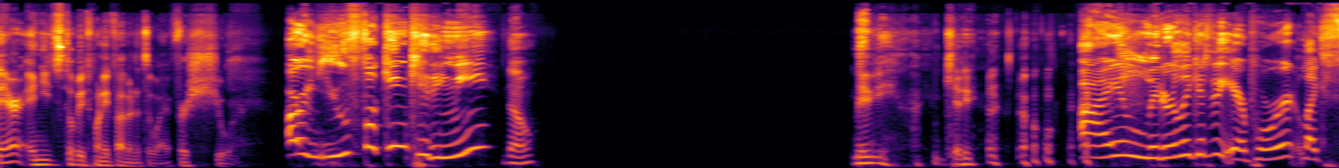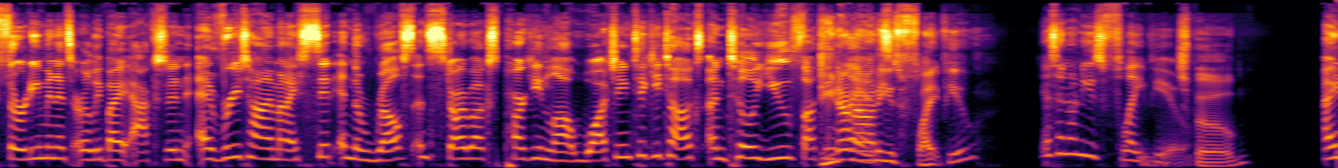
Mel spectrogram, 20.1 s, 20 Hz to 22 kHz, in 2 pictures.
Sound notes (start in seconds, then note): 6.5 chuckles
